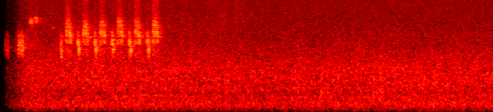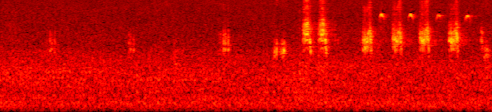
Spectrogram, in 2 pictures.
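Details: Oriental reed warblers singing by the Arakawa River waterside in downtown Tokyo, Japan; a short burst of harsh, chattering notes opens, then faint scattered chirps over steady background noise, and another loud grating phrase returns near the end.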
